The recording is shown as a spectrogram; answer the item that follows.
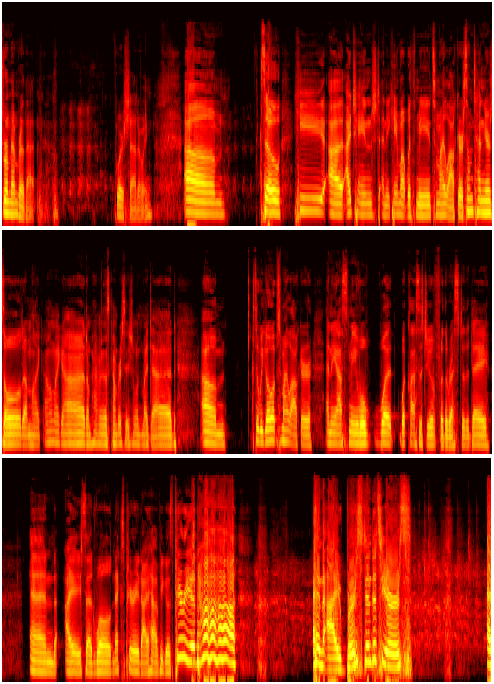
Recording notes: recorded live on 11 April 2017 at Buntport Theater in Denver, Colorado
